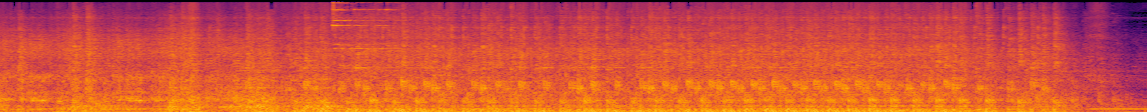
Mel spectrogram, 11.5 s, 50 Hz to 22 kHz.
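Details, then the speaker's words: 1966 Jeep CJ5, long-sitting, after rewiring ignition with independent power wire to coil, gas poured in: catches and runs a steady slightly lumpy low throb about ten seconds then cuts off; spark fixed, coil and wire not hot, no short. "And just like that, she's running. And our coil or wire both are not hot, so that means we don't have a short."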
